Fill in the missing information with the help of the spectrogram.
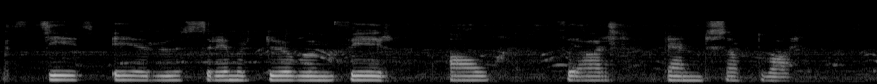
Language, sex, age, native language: Icelandic, male, 11, Icelandic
